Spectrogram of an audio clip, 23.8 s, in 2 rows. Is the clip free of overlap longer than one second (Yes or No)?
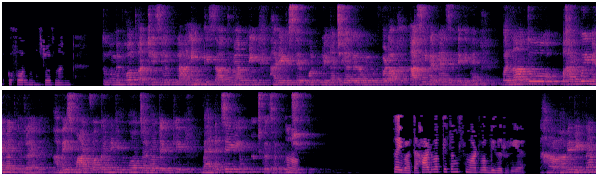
Yes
